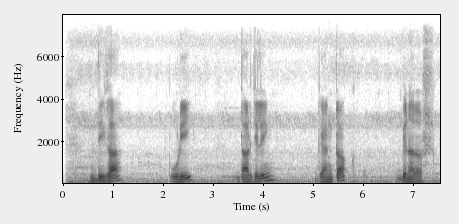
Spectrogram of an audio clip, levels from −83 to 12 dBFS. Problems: constant background noise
